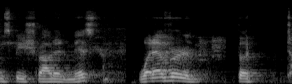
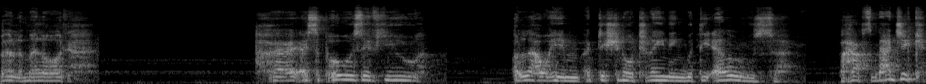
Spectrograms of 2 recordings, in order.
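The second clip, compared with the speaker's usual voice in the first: soft character whisper, higher and slower; 4 semitones higher than usual. Asked by his lord whether the boy is improving, Rahadin answers in a soft whisper. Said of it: "Rahadin's like softer whisper goes".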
